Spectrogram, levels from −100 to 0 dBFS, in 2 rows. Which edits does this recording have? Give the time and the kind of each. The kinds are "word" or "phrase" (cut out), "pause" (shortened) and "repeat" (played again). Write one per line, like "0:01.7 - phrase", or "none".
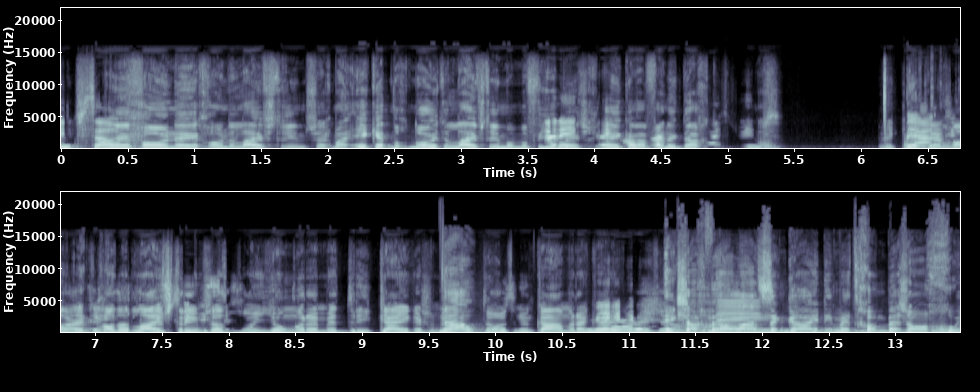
0:08.0 - word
